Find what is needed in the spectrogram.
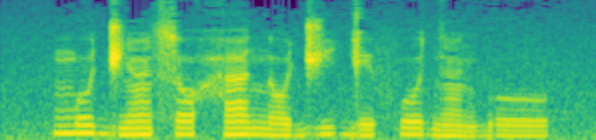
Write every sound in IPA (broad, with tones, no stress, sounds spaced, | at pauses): m o˦ d͡ʒ ã˧ s ɔ˧ h a˧ n ɔ˨ d͡ʒ i˧ ɡ e˨ f o˧ d ã˨ ɡ͡b o˨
